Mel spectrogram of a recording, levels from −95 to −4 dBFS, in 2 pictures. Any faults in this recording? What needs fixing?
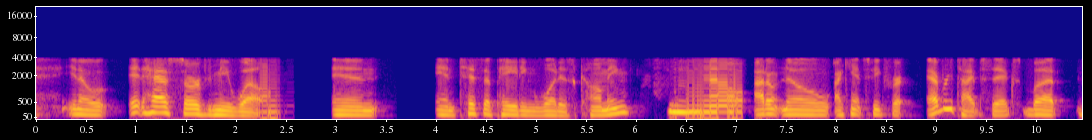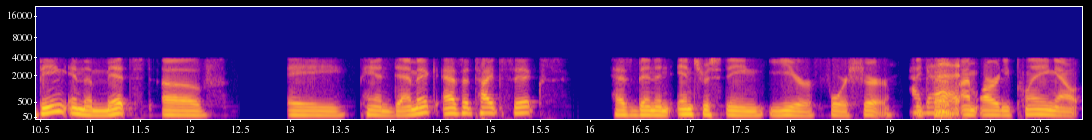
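The whole clip runs through the Bluetooth CVSD headset codec, and the damage is plain: nothing above 3.8 kHz survives. Its one-bit up/down tracking at 64 kbps can't keep pace with loud high content, so s sounds come out scratchy over a grainy hiss. Recording through a wired or wideband mic path would avoid it.

There are two stretches of robotic sound, from 2.24 to 2.80 s, right after "it has served me" and before "in anticipating what is", and from 6.50 to 7.06 s, after "anticipating what is coming" and before "I don't know I". Both have a rigid metallic buzz at 188 Hz, and most of the audio there is repeated rather than new. The likely cause is the software looping a short buffer of about 5 ms while real audio went missing. Giving the capture chain bigger buffers or more CPU headroom should stop it.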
